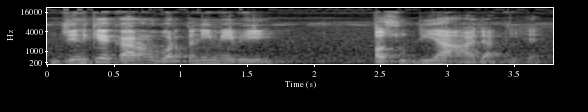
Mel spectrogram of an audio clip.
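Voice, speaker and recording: A man teaching a Hindi grammar lesson, dictating words slowly and deliberately one at a time. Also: on the high side, lively intonation, bright, forceful tone, slight background noise.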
